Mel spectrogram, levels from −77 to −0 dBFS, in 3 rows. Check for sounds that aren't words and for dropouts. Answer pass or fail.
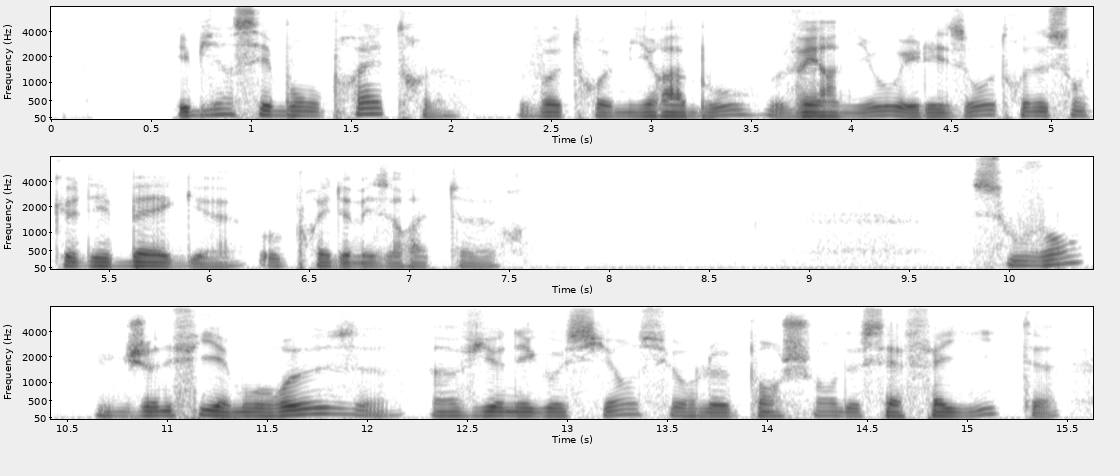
pass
